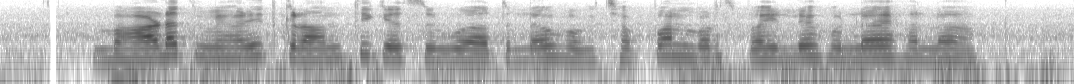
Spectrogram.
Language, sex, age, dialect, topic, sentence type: Magahi, female, 25-30, Western, agriculture, statement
